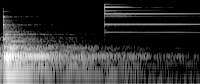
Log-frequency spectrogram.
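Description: The last note of the background music dies away. About a second in, a bright chime sound effect dings once and rings on, fading slowly.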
